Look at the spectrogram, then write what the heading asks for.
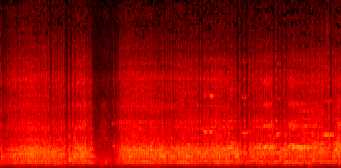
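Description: Passenger train running along the track, a steady rattling clatter of wheels and cars with many short, high squeaks from the wheels on the rails. It dips briefly about two seconds in.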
